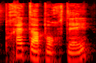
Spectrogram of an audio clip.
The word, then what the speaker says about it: prêt-à-porter: 51, we're in the 50s now in English, and I think Americans or English speakers might say prêt-à-porter. I really don't know, but in French it's prêt-à-porter, ready to wear, literally.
